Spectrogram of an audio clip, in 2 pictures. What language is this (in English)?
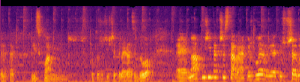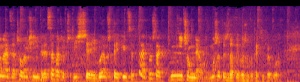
Polish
